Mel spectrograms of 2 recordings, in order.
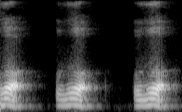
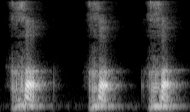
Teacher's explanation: Adnal halqi itu berada di atas tenggorokan, yang paling atas, ya, yang di sini, atau dekat dengan jadrul lisan atau akar dari lidah, ya. Ketika kita membaca huruf gha dan kha, maka kita lihat jadrul lisan bertemu dengan al-hanakul lahmi atau disebut juga dengan langit-langit yang lembut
